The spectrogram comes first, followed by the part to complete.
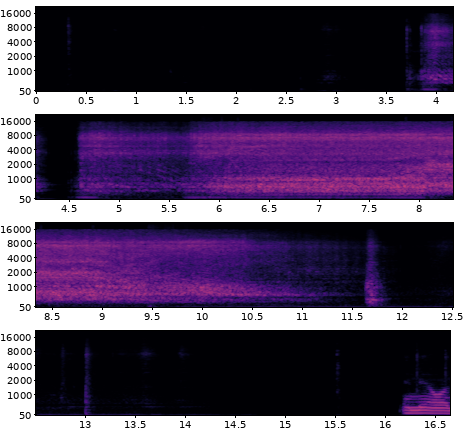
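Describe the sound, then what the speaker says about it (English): A drill starts up after some clicks, runs with a loud high-pitched whir for several seconds drilling holes in a cracked crash cymbal, then winds down, followed by scattered taps and clicks. "then drill multiple holes drilling out the crack."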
